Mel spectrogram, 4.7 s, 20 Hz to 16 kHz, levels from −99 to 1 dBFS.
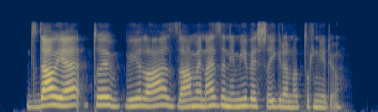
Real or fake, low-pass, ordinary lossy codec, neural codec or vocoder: fake; 7.2 kHz; none; codec, 16 kHz, 4.8 kbps, FACodec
